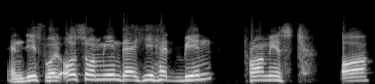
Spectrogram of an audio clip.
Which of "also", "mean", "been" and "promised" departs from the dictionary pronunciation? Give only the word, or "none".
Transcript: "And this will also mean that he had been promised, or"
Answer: none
